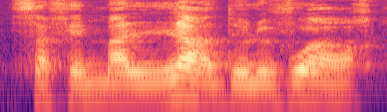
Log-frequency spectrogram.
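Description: A woman reading the part of a surly, brooding old male buccaneer gunner, voiced lower and grumbling. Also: flat delivery, slow pace, warm tone. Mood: gruff.

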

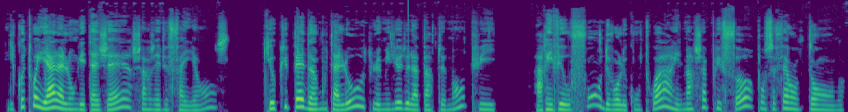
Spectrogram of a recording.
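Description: A woman reads a classic novel aloud in a measured, even way. her voice is mellow and warm, and the recording is close and dry with no room in it. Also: fairly low pitch, no room sound. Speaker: audiobook narrator. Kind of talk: scripted narration of a classic novel.

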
